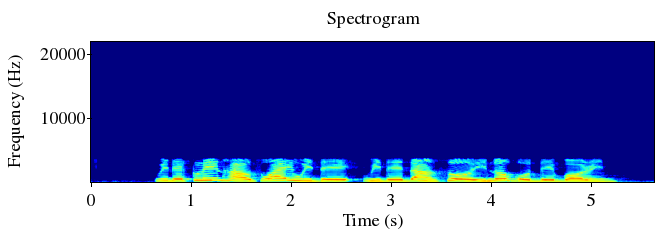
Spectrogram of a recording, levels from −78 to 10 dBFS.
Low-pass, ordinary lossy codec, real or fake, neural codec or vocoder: 3.6 kHz; Opus, 64 kbps; fake; vocoder, 44.1 kHz, 80 mel bands, Vocos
